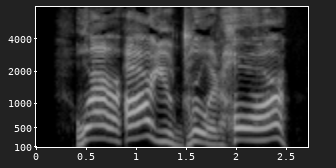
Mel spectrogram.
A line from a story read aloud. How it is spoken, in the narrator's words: the troll shrieked into the darkness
